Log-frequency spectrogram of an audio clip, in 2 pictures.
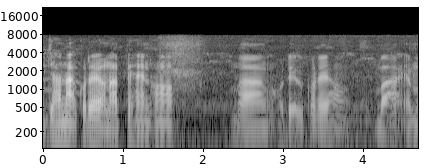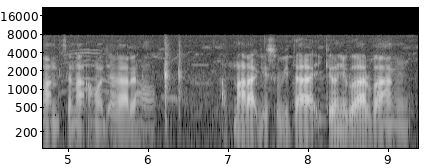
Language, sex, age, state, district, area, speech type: Santali, male, 45-60, West Bengal, Dakshin Dinajpur, rural, spontaneous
